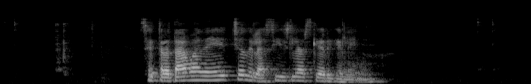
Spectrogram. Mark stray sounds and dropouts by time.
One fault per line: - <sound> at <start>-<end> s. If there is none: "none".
none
